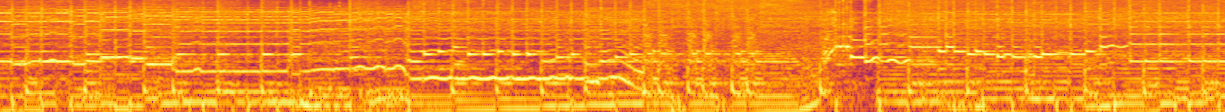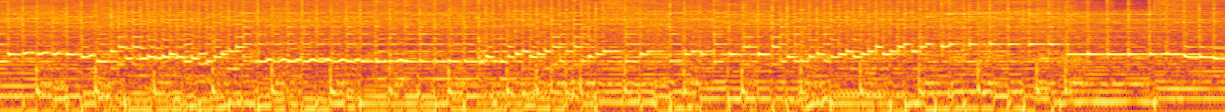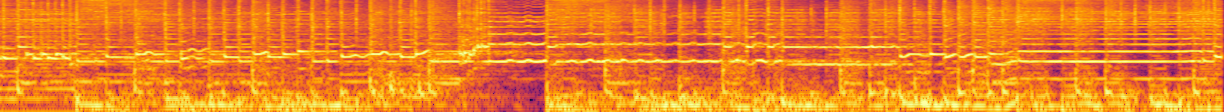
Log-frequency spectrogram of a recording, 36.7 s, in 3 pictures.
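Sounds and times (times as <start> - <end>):
intense Japanese rock music on shamisen: 0.0 - 36.7.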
